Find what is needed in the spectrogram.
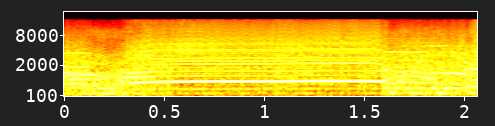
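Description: Music with a long held high note, rising slightly, and a second held note starting near the end, over the steady drone of racing stock-car engines.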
